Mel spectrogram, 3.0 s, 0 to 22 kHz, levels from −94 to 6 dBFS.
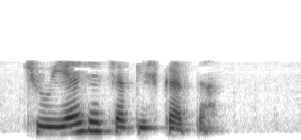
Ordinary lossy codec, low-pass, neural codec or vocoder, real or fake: MP3, 24 kbps; 3.6 kHz; autoencoder, 48 kHz, 128 numbers a frame, DAC-VAE, trained on Japanese speech; fake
